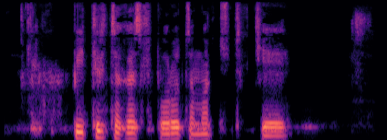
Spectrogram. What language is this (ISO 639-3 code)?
mon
